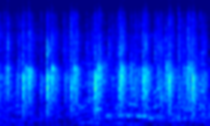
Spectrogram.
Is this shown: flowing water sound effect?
no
